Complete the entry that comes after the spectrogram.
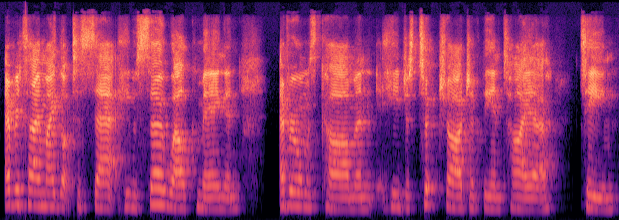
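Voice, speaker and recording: A woman's voice: mid-range voice, fairly even intonation, a little fast, sharp tone. A young woman, an actor, talking earnestly and thoughtfully about a film role on a video call. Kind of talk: casual chat in a video call Q&A. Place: indoor room at home. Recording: roomy video call audio.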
